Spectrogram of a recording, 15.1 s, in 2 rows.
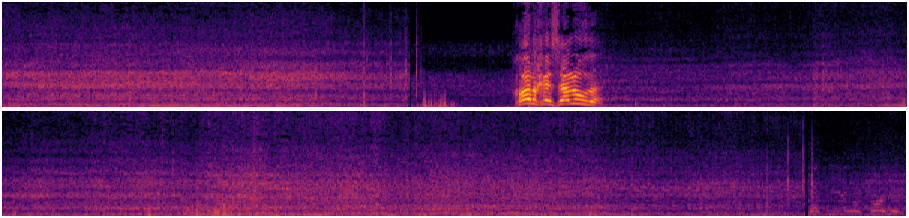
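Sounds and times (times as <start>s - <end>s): engine working under load: 0.0s - 15.0s
wind noise on microphone: 3.4s - 3.9s, 7.2s - 8.0s, 8.6s - 10.0s.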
